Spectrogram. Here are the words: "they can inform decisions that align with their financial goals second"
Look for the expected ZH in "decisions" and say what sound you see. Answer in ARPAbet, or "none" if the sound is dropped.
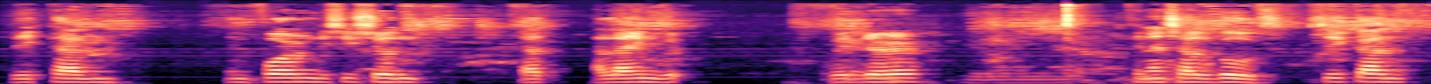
S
